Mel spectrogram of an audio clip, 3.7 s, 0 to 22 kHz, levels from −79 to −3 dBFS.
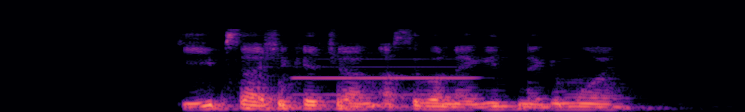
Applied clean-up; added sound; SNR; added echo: none; Wind instrument, woodwind instrument; 16 dB; reverberation time 0.4 s.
